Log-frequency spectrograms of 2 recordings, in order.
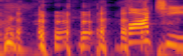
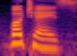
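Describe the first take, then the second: First: It is pronounced the American way. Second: It is pronounced the Italian way. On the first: "bocce is how we say it in America" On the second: "how you say it in Italy"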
